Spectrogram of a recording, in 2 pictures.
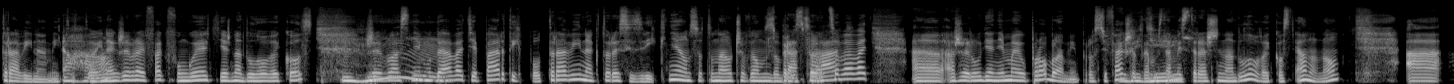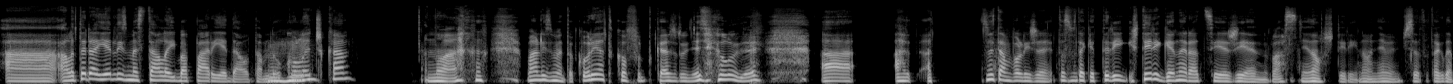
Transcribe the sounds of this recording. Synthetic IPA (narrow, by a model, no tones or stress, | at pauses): t̪ɾaʋinamḭt̪ːɔinaɡʒɛɾajfak̚t̪fuŋɡujɛcɪɛʒnad̪l̩ɦɔʋɛkɔscʒɛʋlasɲɛmud̪aːʋacɛpaːɾt̪iːxpɔt̪ɾaʋiːnːakt̪ɔɾɛːsizʋikɲɛaɔnsat̪ɔnaut͡ʃaʋɛlmid̪ɔbɾɛspɾat͡sɔʋaːʋacaa̰ʒɛʎuɟɪaɲɛmajuːpɾɔblɛːmipɾɔscɛfaɡʒɛt̪amt̪amjɛst̪ɾaʃɲɛnad̪l̩ɦɔʋɛkɔscaːnɔnɔ | ʔaaa̰lɛt̪ɛd̪ajɛd̪lizmɛst̪aːlɛibapaːɾjɛd̪a̰lt̪amd̪ɔkɔlɛt͡ʃka | nɔamalizmɛt̪ɔkuɾɪat̪kɔfuɾt̪kaʒd̪uːɲɛɟɛluɲɛ | a | ʔaa | z̥mɛt̪ambɔliʒɛt̪ɔzmɛt̪akɛːt̪ɾiʃt̪iɾiɡɛnɛɾaːt͡siɛʒɪɛnʋla̰sɲɛnɔʃt̪iɾḭnɔɲɛʋɪɛmt͡ʃi̥sat̪ɔ̥t̪aɡd̪a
